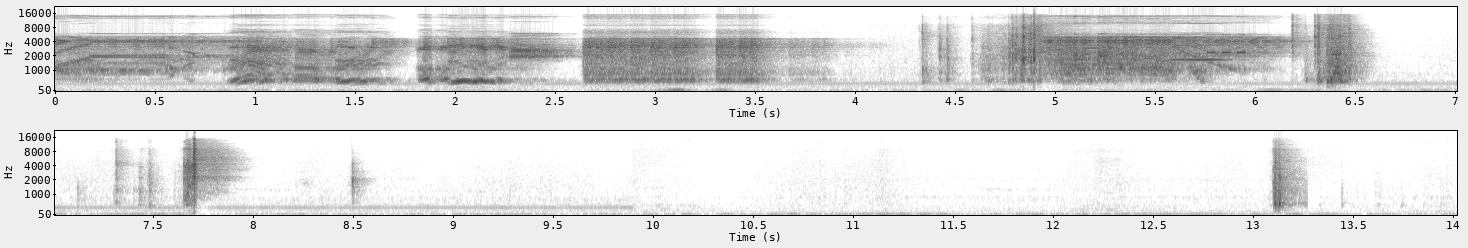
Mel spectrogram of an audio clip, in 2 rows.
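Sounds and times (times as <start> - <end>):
toy electronic sound effect: 0.0 - 3.9, 5.0 - 6.3
faint electronic hum: 0.0 - 14.0.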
